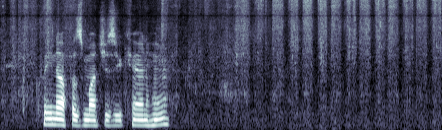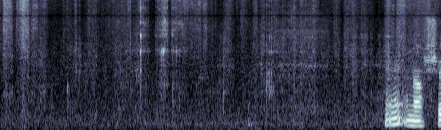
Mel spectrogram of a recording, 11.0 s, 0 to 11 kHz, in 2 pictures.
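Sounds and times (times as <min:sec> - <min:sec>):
rag rubbing quickly: 0:01.9 - 0:06.0.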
